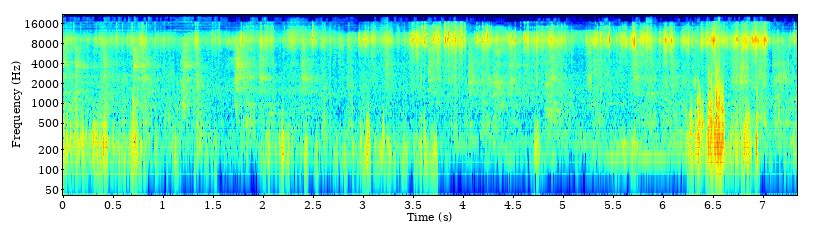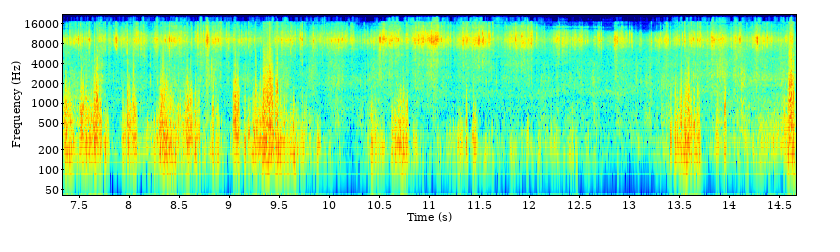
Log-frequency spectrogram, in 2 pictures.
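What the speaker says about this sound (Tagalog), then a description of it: "mahangin nililipat yung aking payong" Hot wind gusts buffet the microphone on a Riyadh street outdoors, with rough bursts of blowing noise growing stronger midway, alongside faint footsteps and clattering.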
